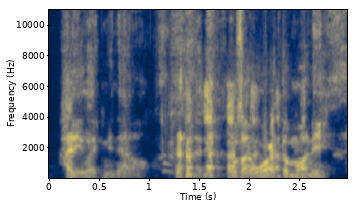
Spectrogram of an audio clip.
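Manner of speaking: animated delivery, voice swinging and swooping around. Imagining a pass rusher trash talking a downed quarterback: Micah Parsons trash talk. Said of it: "my inner sort of Micah Parsons channel".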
